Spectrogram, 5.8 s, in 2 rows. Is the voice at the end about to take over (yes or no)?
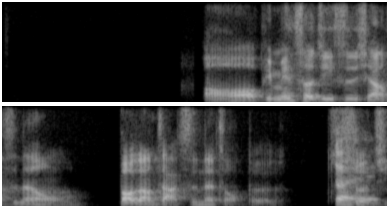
yes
